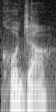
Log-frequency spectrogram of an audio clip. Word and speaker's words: Koza: with the merger of koza and misato pronounced koja and misatu respectively in uchinanguchi nanjo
